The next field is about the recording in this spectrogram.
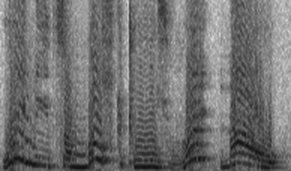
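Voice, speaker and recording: A woman voicing a cheerful, helpful cartoon mouse in a squeaky, eager way. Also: wildly swooping pitch, takes it slowly, exaggerated voice. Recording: far-off mic, loud background noise.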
